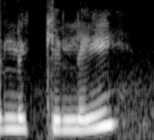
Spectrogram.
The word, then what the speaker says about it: Lykke: I say Lykke.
